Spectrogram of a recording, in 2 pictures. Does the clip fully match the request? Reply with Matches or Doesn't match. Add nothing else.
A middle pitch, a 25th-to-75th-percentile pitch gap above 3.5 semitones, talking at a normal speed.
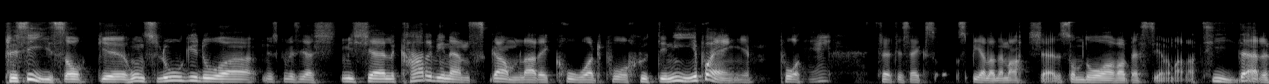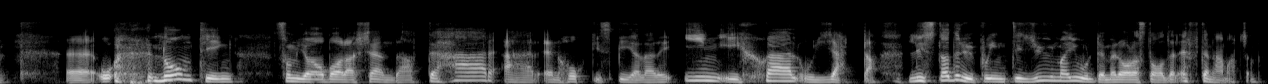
Doesn't match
